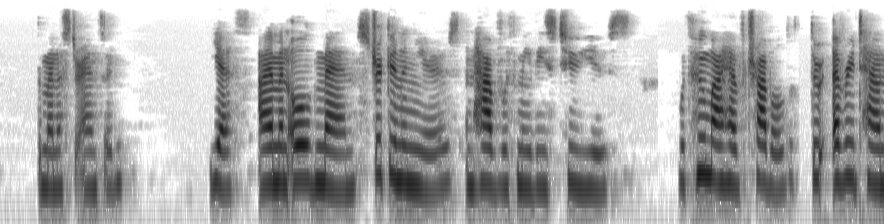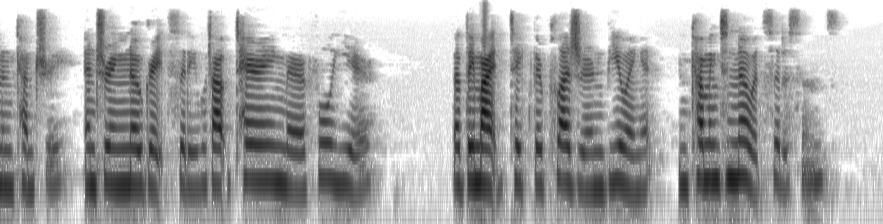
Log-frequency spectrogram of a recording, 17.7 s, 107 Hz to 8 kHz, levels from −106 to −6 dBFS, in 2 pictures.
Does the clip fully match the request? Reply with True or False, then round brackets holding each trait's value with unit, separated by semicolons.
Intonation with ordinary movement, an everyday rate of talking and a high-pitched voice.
False (2.0 semitones; 185 wpm; 230 Hz)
